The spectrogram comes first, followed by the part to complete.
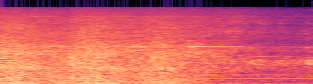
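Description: ICE high-speed train passing through a station at speed: loud rolling noise with a regular clatter of wheelsets over the rails. The noise falls away about a second and a half in as the tail car goes by, leaving a faint receding hum and whine.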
